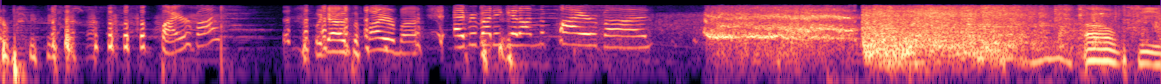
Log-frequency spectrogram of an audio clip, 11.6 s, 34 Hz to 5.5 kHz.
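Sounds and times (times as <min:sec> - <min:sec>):
laughter: 0:00.0 - 0:02.2, 0:02.8 - 0:05.6
speech: 0:01.6 - 0:02.2, 0:03.0 - 0:09.9, 0:10.8 - 0:11.6
screeching skidding whine: 0:05.2 - 0:10.8
loud explosion with roaring crackling noise: 0:06.5 - 0:11.0.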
